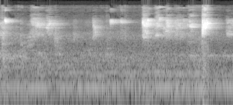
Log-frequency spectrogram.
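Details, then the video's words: Lakbet White-rumped shama singing naturally: clear high whistles and drawn-out notes separated by pauses, ending in a louder burst of rich, chattering phrases with one sharp accent. "Lakbet super kicauan natural"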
